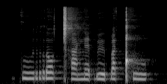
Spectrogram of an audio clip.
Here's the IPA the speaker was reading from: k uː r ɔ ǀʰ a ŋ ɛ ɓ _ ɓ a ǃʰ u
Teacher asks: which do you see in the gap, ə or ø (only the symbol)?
ø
